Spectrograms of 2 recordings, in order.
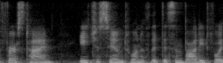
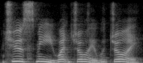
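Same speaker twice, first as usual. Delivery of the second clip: higher, bright bursts of joy; joyful; 5 semitones higher, 5 dB louder than usual. Acted. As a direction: exult like a merry spirit. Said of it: "burst into laughter".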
